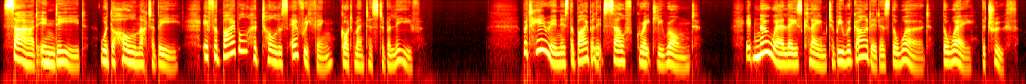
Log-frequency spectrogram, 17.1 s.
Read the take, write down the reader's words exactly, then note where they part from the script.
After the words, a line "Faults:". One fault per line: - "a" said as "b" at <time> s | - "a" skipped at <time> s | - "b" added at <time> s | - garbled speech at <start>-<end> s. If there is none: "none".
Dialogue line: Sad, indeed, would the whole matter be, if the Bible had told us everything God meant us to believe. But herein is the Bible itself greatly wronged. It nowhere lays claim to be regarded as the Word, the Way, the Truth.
Sad, indeed, would the whole matter be, if the Bible had told us everything God meant us to believe. But herein is the Bible itself greatly wronged. It nowhere lays claim to be regarded as the Word, the Way, the Truth.
Faults:
none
